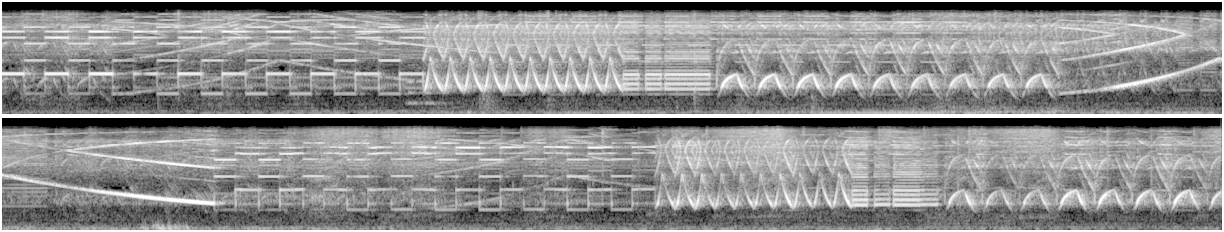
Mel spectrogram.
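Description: Toy police car's electronic siren sound effect, cycling through patterns: slow rising and falling wails, a burst of fast yelping sweeps, then quick repeated chirps, with the sequence starting over about halfway through.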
